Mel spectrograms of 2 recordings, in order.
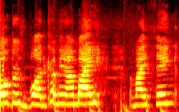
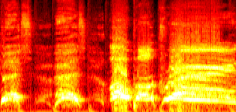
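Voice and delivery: mock, loud, very slow, angry, "Creek" stretched; 6 semitones higher, 4 dB louder than usual. Acting out what you'd say while tossing a girl in, mock-angry. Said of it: "and you're like angry".

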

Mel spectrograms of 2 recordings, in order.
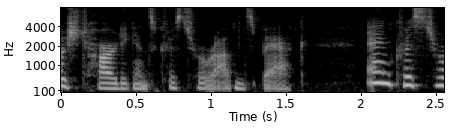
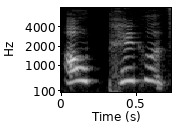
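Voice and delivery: eager, excited, high voice with rising pitch; 6 semitones higher than usual. A narrator reads Pooh's line as he comes up to Piglet, excited. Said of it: "said Pooh excitedly".

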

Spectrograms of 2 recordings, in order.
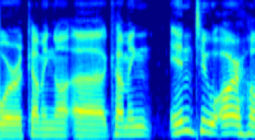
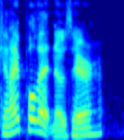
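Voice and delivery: plain

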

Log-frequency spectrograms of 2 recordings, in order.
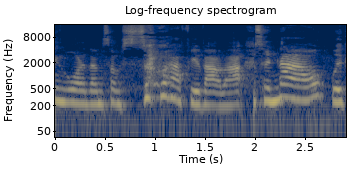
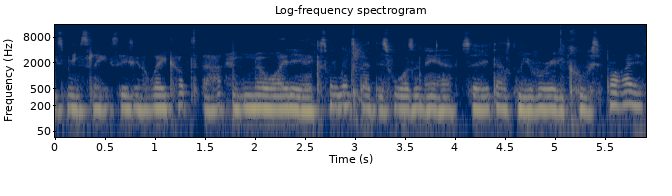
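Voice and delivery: very quiet, hushed, careful low murmur; 7 semitones lower, 7 dB quieter than usual. Putting out birthday presents while someone sleeps right there, talking very quietly. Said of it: "I'm talking so quietly right now".

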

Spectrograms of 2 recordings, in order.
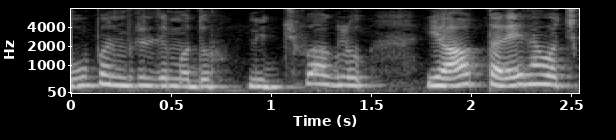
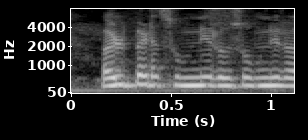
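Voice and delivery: plain reading voice

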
